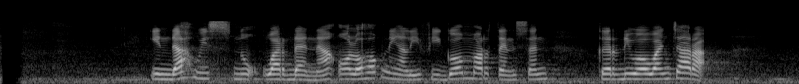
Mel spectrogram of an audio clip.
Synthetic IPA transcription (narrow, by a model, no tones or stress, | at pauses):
ʔindahwisnuʔwardanaʔɔlɔɦɔk̚nialifiɡɔmɔrt̪ɛnsən | kɨrdiwawaɲt͡ʃaɾa̰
